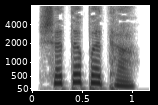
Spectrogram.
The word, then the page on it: ಶತಪದಿ: śatapadi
